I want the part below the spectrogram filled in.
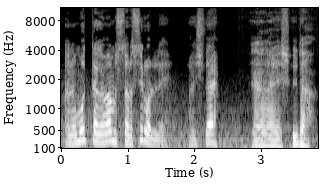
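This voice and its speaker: A man's voice: sits high, big pitch swings, racing, a little mellow, slight background noise. A young man with an Egyptian Arabic accent, giving jumpy let's-play commentary and exclaiming to his viewers as he plays. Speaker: gaming channel host.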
